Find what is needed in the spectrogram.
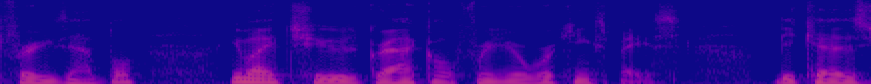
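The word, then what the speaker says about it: GRACoL: swap stands for and grackle is how that's pronounced those are two fairly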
